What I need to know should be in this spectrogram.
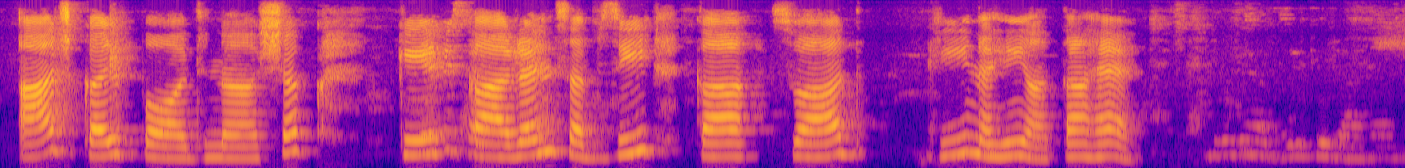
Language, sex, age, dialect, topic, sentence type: Hindi, female, 51-55, Marwari Dhudhari, agriculture, statement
